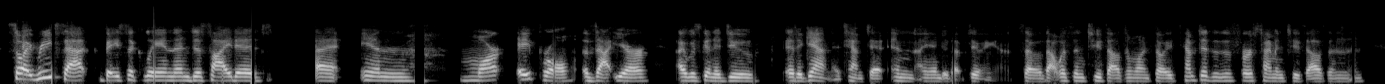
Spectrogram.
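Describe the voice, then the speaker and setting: Big swings in loudness and ordinary pitch variation in an ordinary speaking voice at a moderate pace. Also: woman, fairly low pitch for a woman. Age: 50s. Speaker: ultrarunner. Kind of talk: interview.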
